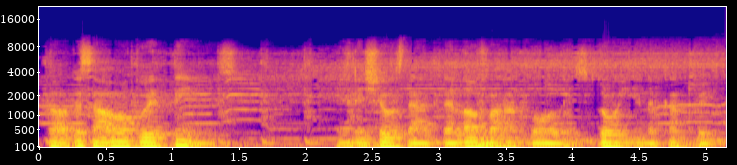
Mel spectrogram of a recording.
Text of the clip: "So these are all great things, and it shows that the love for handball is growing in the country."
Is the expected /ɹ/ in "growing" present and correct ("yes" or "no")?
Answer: no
